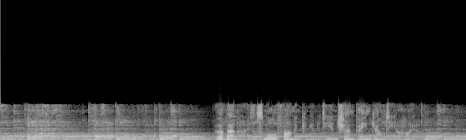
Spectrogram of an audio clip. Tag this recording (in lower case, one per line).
zither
